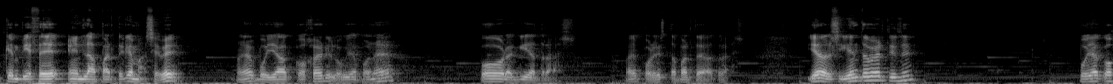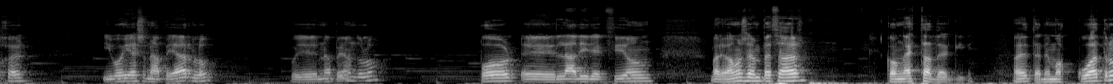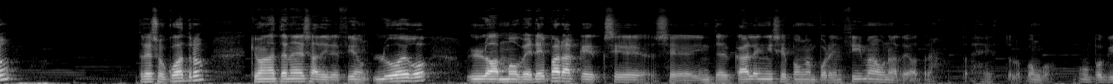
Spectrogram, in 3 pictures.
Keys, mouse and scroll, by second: 4.0 g, 5.9 g, 9.0-10.0 drag, 9.3 g, 11.1 g, 13.6 g, 31.4 click, 31.8 g, 32.0-33.1 drag.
